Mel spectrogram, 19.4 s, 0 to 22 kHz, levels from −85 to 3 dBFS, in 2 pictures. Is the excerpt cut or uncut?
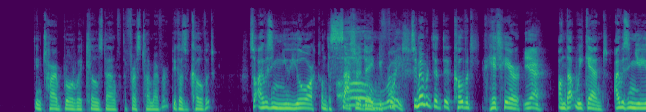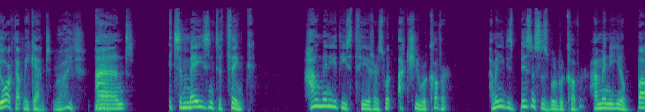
uncut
